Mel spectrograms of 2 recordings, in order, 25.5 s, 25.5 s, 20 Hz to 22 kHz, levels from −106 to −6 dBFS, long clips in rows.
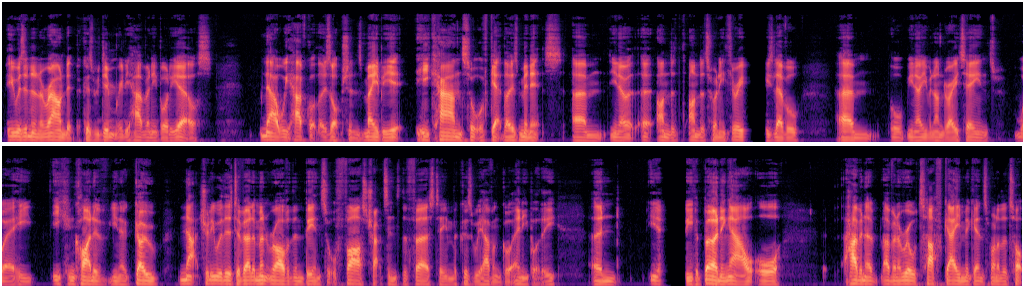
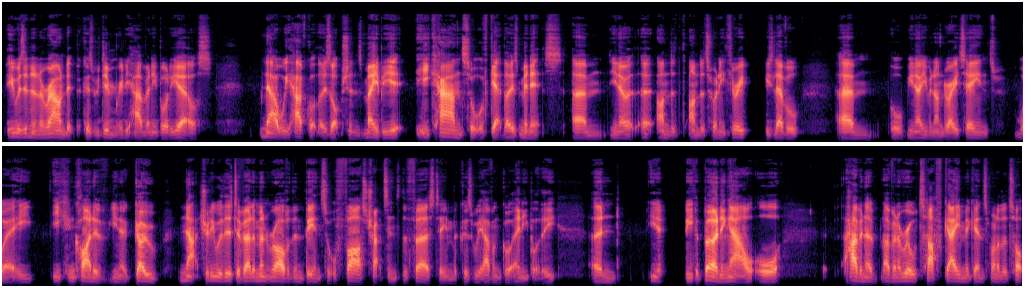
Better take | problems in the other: first | thin; very; fading below 400 Hz

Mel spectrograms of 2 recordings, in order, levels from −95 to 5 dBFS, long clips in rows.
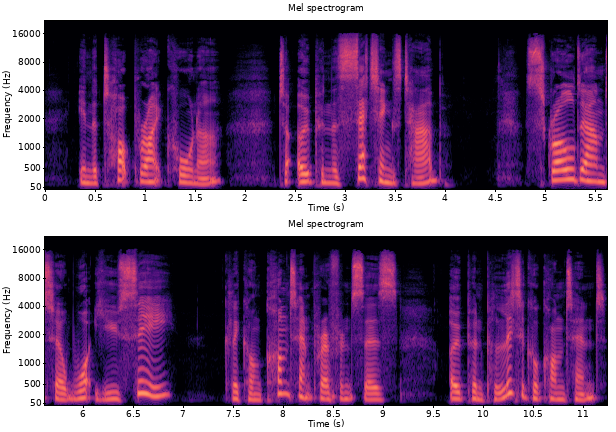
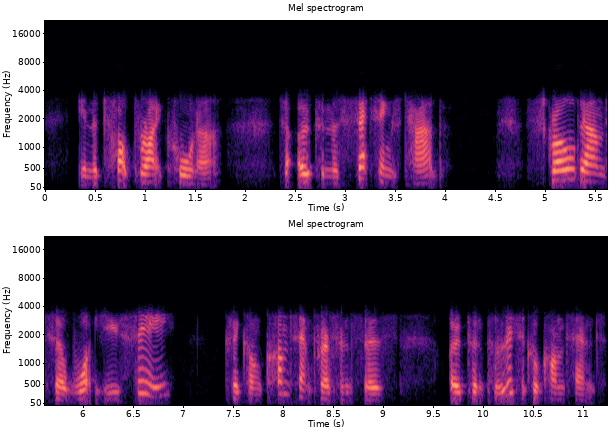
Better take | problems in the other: first | phone-call audio; poor line; nothing above 3 kHz

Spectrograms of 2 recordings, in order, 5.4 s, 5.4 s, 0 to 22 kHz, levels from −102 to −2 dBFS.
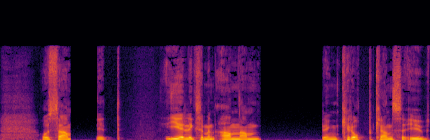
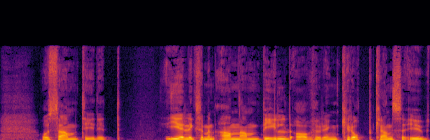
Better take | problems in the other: second | audio cutting out; at 1 s and at 3.5 s for 1 s

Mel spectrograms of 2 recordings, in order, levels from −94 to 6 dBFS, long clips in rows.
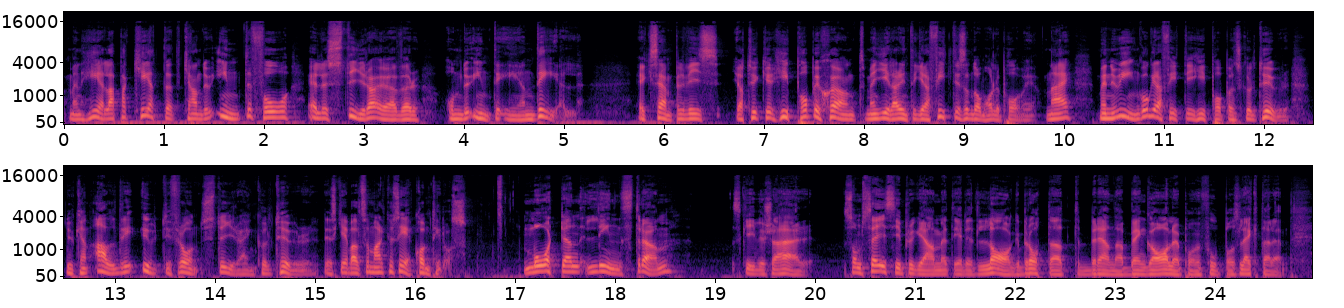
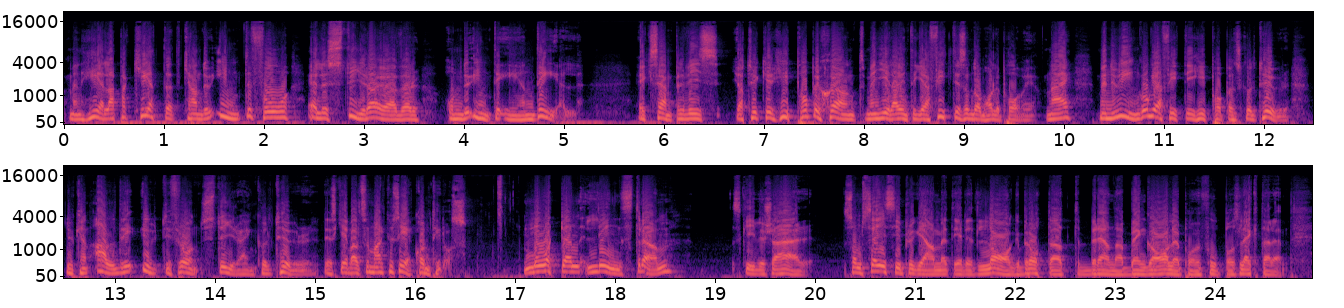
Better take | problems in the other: first | distortion; heavy; 14% of the sound clipped

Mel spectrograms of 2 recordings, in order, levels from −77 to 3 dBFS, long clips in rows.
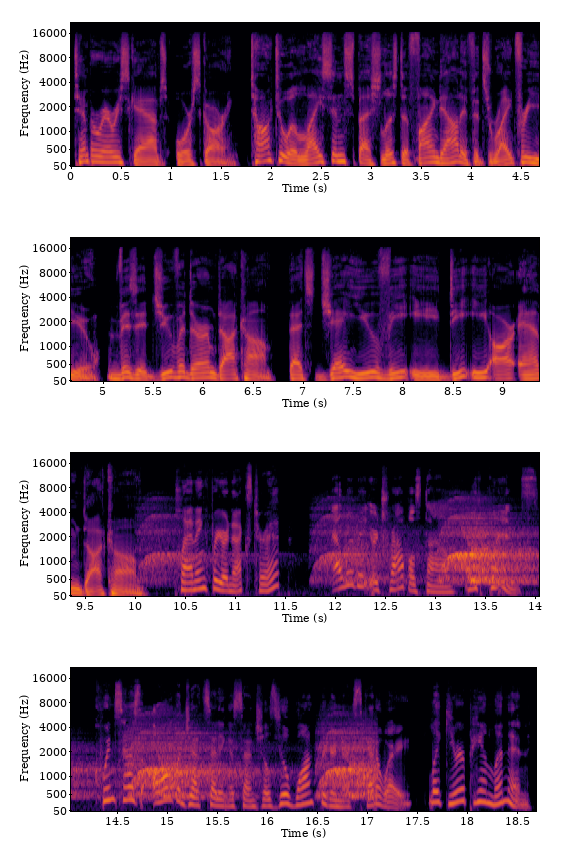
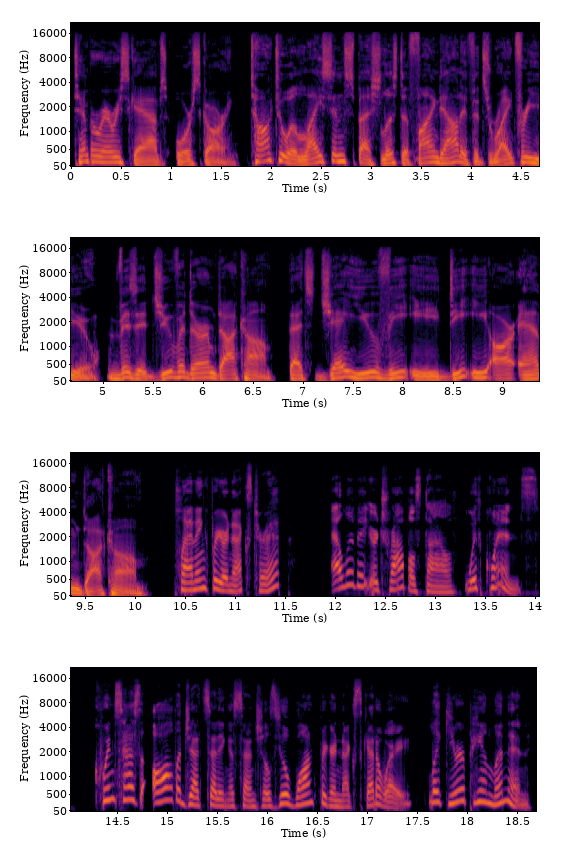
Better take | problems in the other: second | siren; loud; from 10 to 17 s; peak 5 dB above the speech

